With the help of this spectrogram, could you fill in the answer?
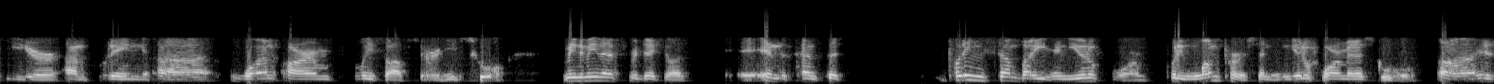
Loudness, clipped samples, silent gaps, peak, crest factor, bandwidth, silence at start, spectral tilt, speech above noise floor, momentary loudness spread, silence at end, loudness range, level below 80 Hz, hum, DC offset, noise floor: -19 LUFS; under 0.1%; none; -2 dBFS; 16 dB; 8.2 kHz; 0.05 s; -5.5 dB/octave; over 72 dB; 7 LU; 0 s; 2 LU; -66 dBFS; none; under 0.1%; under -90 dBFS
